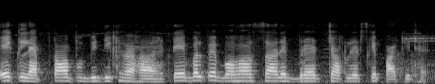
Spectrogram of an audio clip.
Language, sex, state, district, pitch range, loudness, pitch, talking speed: Hindi, male, Himachal Pradesh, Shimla, 145-160 Hz, -16 LUFS, 160 Hz, 205 wpm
